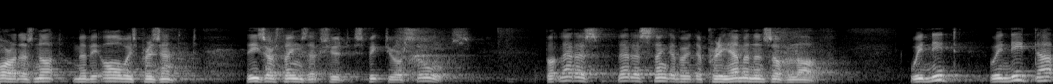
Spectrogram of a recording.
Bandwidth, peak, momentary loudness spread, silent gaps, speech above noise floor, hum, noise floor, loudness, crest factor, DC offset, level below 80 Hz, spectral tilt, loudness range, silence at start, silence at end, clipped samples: 5.8 kHz; 0 dBFS; 15 LU; none; 33 dB; none; -52 dBFS; -20 LUFS; 20 dB; under 0.1%; -68 dBFS; -10 dB/octave; 4 LU; 0 s; 0 s; under 0.1%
